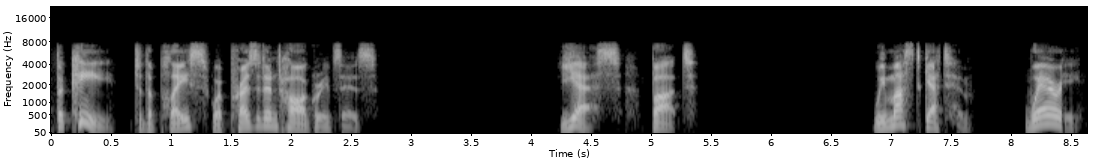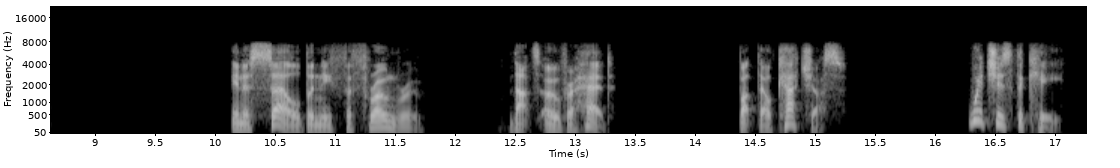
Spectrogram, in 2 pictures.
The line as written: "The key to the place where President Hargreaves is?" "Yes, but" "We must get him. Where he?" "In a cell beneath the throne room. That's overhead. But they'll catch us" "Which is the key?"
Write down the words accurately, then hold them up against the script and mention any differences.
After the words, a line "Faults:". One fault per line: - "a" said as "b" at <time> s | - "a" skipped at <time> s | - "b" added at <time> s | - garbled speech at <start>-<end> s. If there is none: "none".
"The key to the place where President Hargreaves is?" "Yes, but" "We must get him. Where he?" "In a cell beneath the throne room. That's overhead. But they'll catch us" "Which is the key?"
Faults:
none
